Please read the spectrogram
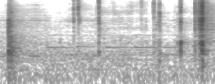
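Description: Clear plastic seal sticker being peeled off a cardboard box: a short tearing rasp at the start, a few faint crackles and ticks, then another sharp rasp right at the end as it pulls free.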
